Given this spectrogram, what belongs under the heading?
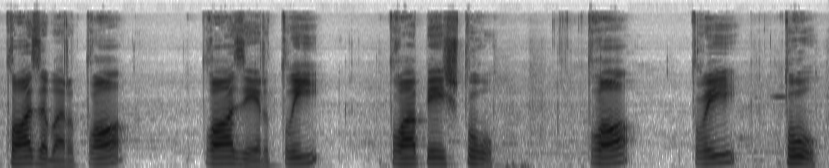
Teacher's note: خوب پر اور سخت آواز سے ادا ہو، صفت استعلاء، اطباق اور شدت کی وجہ سے۔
